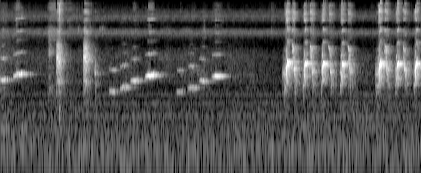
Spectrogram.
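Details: Singing cockatiel: clear whistled notes that slide upward in short phrases, followed by a rapid series of sharp, loud chirps repeated about every third of a second.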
